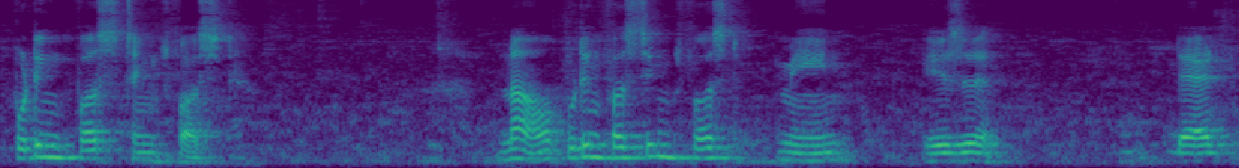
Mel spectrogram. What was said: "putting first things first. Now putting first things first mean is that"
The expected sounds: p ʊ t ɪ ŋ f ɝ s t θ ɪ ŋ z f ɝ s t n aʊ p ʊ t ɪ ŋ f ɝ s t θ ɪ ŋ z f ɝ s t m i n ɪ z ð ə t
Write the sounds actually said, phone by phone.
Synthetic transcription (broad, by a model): p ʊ t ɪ ŋ f ɝ s t t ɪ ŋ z f ɝ s t n aʊ p ʊ t ɪ ŋ f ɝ s t t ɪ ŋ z f ɝ s t m i n ɪ z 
